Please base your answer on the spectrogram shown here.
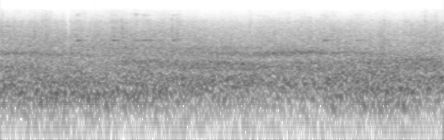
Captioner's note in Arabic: تصفيق الرعد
